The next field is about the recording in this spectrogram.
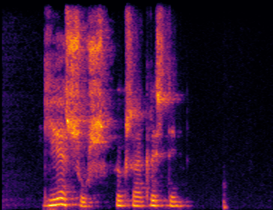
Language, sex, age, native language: Icelandic, female, 40-49, Icelandic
